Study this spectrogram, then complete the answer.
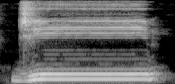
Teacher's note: زبان کے درمیانے حصے کو جب آپ اوپر تالو کے ساتھ ٹچ کرتے ہیں تو یہاں سے جیم ادا ہوتا ہے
